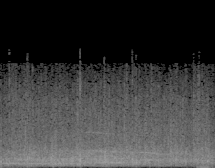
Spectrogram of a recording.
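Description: A group of people applauding each other at the end of a filming session, sustained, dense applause, steady and fairly loud throughout with no pauses or speech.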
